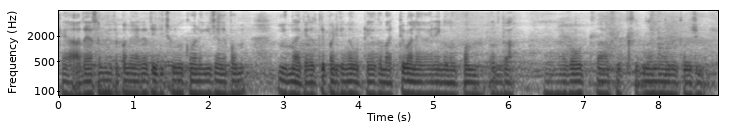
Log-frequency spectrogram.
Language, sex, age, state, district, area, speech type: Malayalam, male, 18-30, Kerala, Idukki, rural, spontaneous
